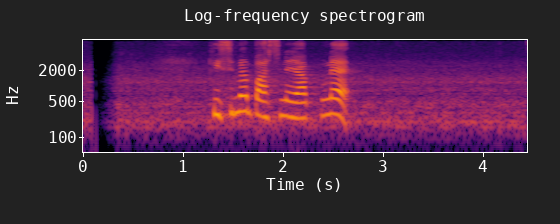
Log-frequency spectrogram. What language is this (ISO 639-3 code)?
sin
